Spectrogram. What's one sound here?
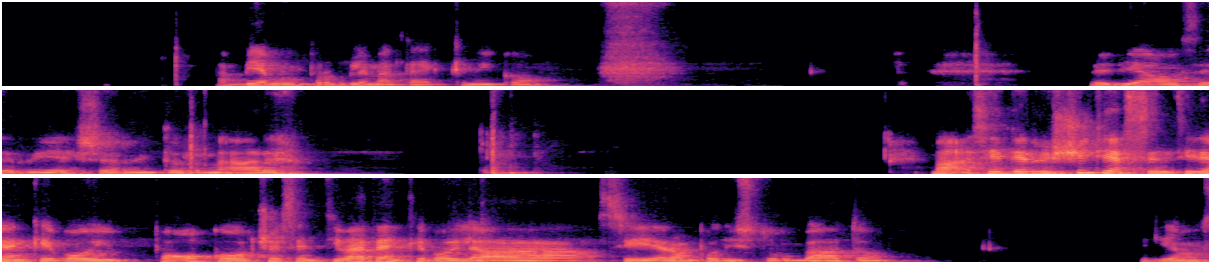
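A middle-aged woman speaks calmly and warmly, close to a microphone.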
